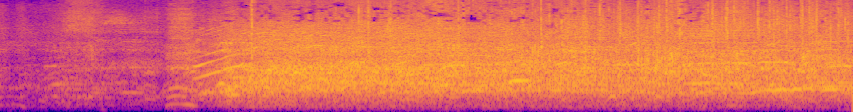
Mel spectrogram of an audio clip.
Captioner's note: laughter, applause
